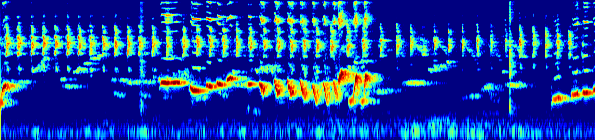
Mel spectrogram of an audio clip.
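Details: Training song of the white-rumped shama for reluctant singers: persistent high pulsing chatter, over which rich whistles and a fast descending series of slurred notes play, ending with a rising whistle.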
